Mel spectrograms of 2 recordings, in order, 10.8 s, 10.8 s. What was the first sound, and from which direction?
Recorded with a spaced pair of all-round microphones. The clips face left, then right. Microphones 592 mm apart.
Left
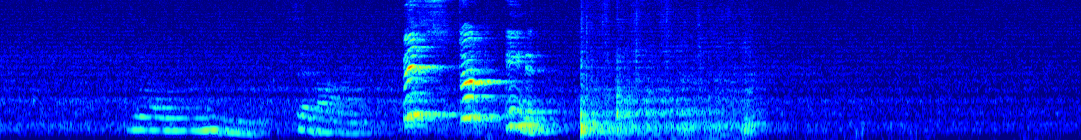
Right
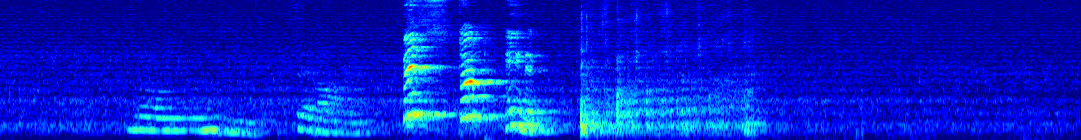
A woman speaking, 30° right (ahead or behind).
